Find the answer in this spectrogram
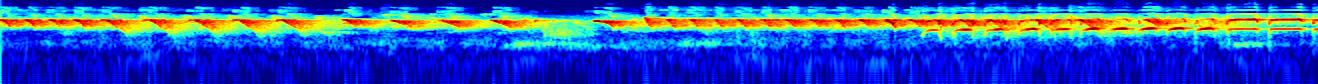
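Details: Canary singing for mating and training birds: quick cascading downward whistles, a brief low rasp, then a steady rapid trill joined by lower U-shaped looping notes.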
